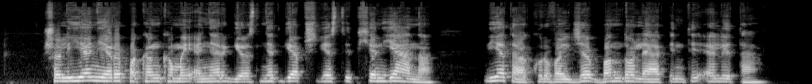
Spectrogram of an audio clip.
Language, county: Lithuanian, Klaipėda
